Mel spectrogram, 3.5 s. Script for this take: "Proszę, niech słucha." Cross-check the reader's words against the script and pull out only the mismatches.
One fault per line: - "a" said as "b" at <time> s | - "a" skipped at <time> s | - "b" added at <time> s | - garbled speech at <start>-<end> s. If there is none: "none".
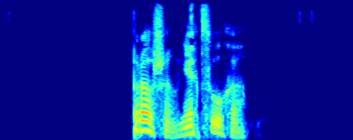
none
